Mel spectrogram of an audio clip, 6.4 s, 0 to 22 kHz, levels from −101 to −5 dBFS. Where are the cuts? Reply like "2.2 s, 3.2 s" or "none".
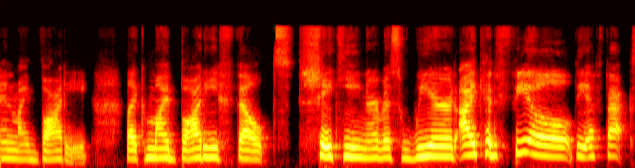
3.0 s, 4.6 s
